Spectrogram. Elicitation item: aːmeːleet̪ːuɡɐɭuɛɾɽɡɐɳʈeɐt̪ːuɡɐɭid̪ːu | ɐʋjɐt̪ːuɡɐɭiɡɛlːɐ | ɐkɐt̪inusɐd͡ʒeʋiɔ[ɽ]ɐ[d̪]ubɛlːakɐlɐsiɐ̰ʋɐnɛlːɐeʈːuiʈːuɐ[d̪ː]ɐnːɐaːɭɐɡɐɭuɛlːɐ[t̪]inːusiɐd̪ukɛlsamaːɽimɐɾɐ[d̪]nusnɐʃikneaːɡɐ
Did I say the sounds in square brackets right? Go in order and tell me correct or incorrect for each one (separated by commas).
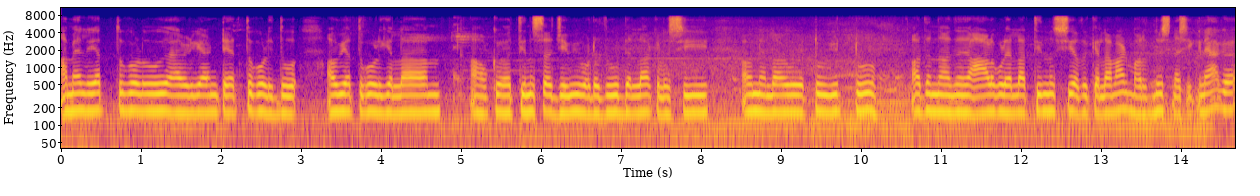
correct, correct, incorrect, correct, correct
